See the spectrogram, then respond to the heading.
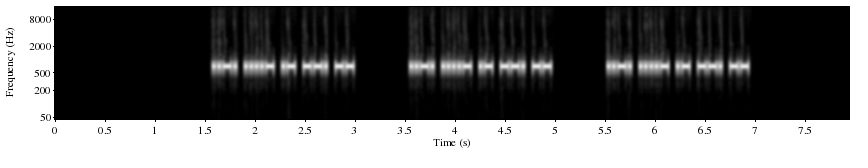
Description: Morse code, heard as a keyed tone, about 45 wpm, 700 Hz. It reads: F4AGM F4AGM F4AGM
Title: DXCC-100 Call Signs - 5 Characters - Repeated 3x - 45wpm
